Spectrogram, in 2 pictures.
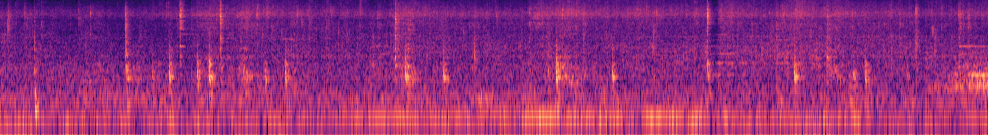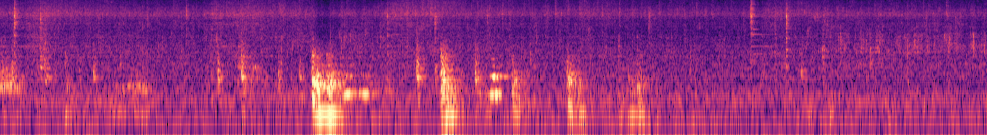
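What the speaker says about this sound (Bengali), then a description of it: "এইবার ফ্রাই চিকেনগুলো অ্যাড করে দিলাম" Fried chicken pieces tossed into a hot pan for chilli chicken, sizzling and crackling steadily for about twenty seconds, with scrapes and stirring knocks from a spatula, close and continuous with no voices.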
